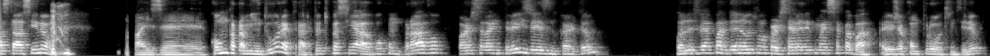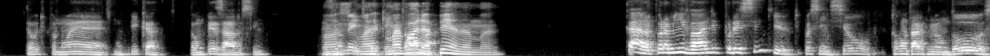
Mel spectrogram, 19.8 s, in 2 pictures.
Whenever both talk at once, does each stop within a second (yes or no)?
no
